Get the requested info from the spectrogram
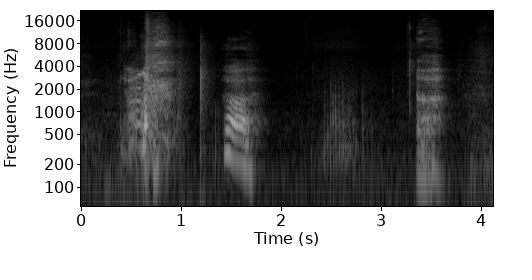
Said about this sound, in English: I'm gonna sneeze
